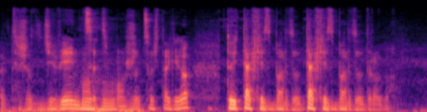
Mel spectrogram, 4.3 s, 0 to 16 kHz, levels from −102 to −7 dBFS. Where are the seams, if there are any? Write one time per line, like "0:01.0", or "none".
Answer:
0:01.4
0:02.2
0:03.0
